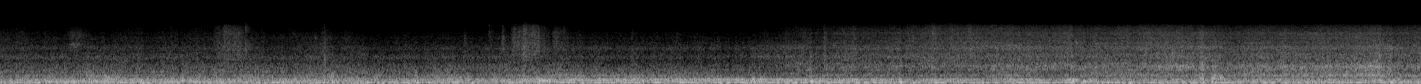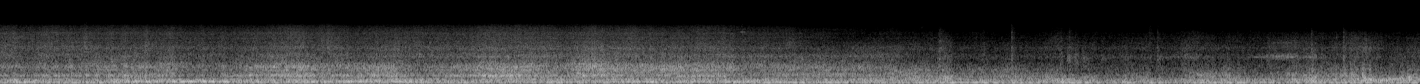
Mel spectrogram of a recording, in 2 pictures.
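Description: Passenger train running at speed, heard from inside the carriage: a steady rumble of wheels on the rails with a low hum.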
